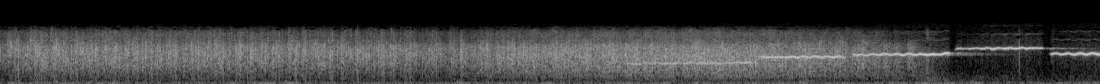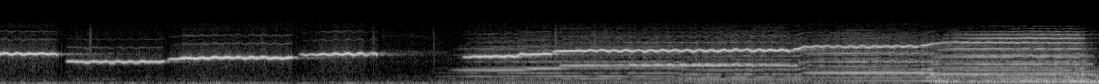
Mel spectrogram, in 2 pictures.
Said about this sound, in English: That whistle is your invitation to another Meisterbrau mystery drama presented by The Whistler.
